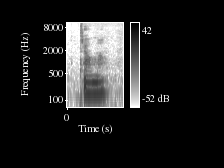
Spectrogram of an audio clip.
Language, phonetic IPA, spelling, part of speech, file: Polish, [ˈtrawma], trauma, noun, LL-Q809 (pol)-trauma.wav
